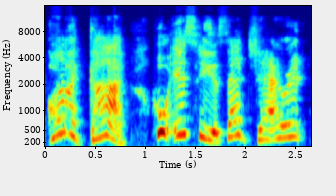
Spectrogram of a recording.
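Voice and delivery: high squealy disbelief, pitched well up; mock shock. [name] reacting to the Jared unicorn, high mock shock.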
